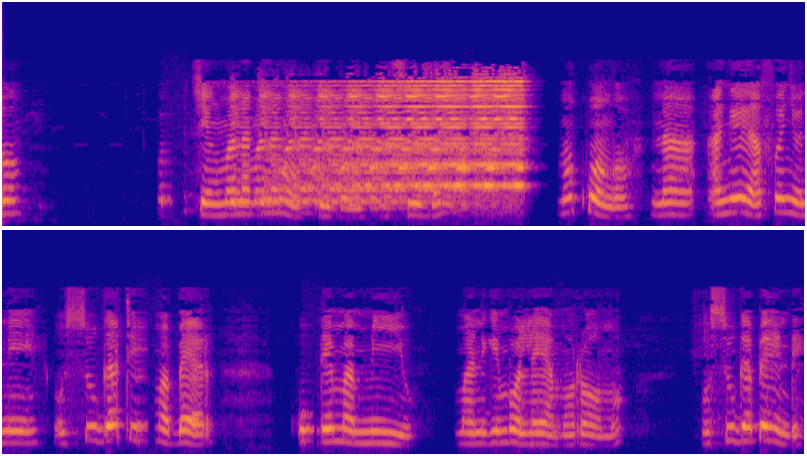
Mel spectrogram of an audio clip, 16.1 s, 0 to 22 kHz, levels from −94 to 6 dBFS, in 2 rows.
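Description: Throughout the speech there is a rough, grainy texture with noise between the harmonics, likely from low-delay AAC compression such as AAC-ELD at a bitrate around 32 kbps. Unlike a dropout, this damage never lets up. The band stops at 8 kHz, as expected from the call microphone processing.

From 1.59 to 1.87 s, AAC frame loss with concealment leaves a smeared, phasey patch where the decoder fills the gap from the last good spectrum.

From 2.28 to 5.45 s, feedback echo between two devices returns each phrase roughly every third of a second, thinner and ringing each time. At its loudest, about 9 dB above the speech, the repeats pile up instead of fading. The regular spacing sets it apart from room reverb.

Further concealed frame losses follow at 4.61 to 4.71 s, 9.37 to 9.63 s, 11.03 to 11.25 s, and 13.55 to 13.65 s. Each is a brief smeared or noisy blur rather than a hard click or a silence.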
